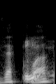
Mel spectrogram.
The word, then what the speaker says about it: Växjö: And also, they've done a lot to help Americans reconnect in Växjö. – Växjö. – Yeah. Mm. It's spelled V-A-X-J-O, Växjö. – A town which I have heard pronounced at least six different ways while I was in Sweden.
